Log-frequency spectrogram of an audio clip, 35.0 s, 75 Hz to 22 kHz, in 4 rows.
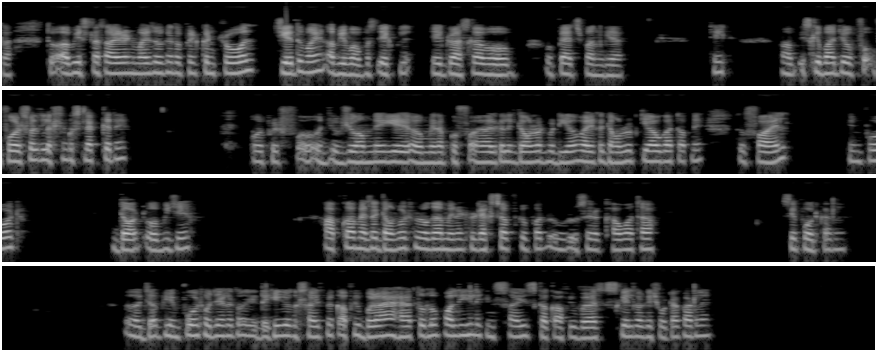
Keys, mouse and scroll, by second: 0.3-2.6 middle drag, 2.6 ctrl+j, 7.3 click, 8.3 click, 10.1 click, 10.8 click, 16.1-19.7 drag, 26.6 click, 27.7-29.5 scroll down 24, 29.5-30.0 scroll down 2, 30.7 s, 32.2-32.6 scroll up 4, 33.4-34.9 middle drag.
